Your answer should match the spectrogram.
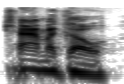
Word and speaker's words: Cameco: Hopefully everybody's happy I finally said that correctly. Not Cameco, as I was corrected and scolded by many of you. Cameco.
